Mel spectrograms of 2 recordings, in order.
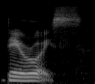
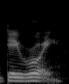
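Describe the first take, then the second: First: The final s sound is pronounced. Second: The final s sound is silent.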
